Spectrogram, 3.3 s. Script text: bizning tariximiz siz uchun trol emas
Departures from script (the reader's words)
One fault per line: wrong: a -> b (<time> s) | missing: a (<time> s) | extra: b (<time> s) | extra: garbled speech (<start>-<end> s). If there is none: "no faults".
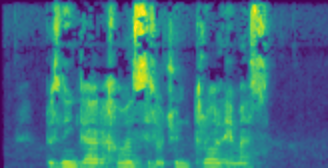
no faults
